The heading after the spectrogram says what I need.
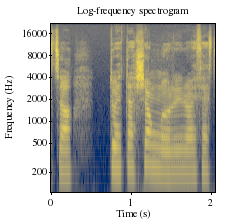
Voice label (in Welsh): "llongwr" Welsh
